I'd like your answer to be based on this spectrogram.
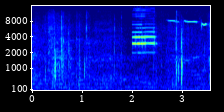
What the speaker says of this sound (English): First beeps.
